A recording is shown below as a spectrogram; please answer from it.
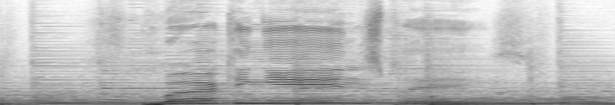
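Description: A man sings a slow worship song to acoustic guitar accompaniment. About a second in, his voice slides up into a long held note with vibrato.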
